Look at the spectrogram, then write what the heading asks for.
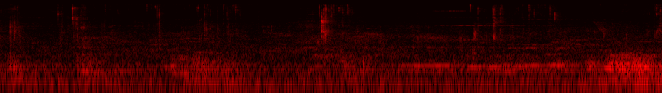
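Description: Close-up eating sounds of a man chewing rice-flour flatbread with mutton curry: wet chewing and sharp mouth and lip clicks, the loudest about three seconds in.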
